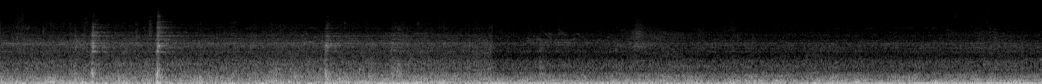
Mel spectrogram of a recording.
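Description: Passenger train running along the track, heard from aboard the moving coach: a steady low rumble of wheels on rails, with a few sharp clicks in the first half of the clip.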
